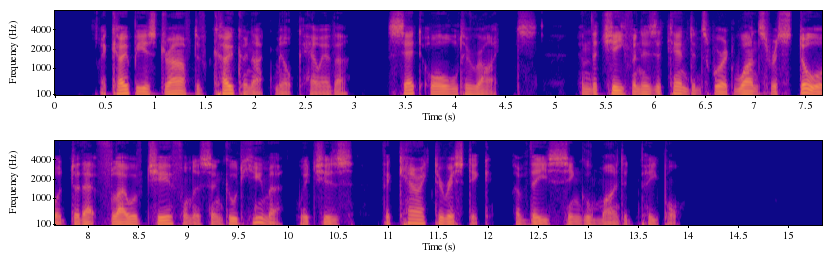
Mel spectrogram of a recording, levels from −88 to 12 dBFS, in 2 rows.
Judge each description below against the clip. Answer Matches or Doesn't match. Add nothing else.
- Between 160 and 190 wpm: Doesn't match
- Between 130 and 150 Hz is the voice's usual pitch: Doesn't match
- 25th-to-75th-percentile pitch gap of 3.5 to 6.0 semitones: Matches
